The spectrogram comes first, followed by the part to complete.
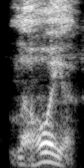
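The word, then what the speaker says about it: La Jolla: like Le said like Lola how do you pronounce it is it laa it's uh La Hoya La Hoya okay La Hoya like left I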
